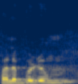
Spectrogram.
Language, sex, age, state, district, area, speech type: Malayalam, male, 45-60, Kerala, Idukki, rural, spontaneous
